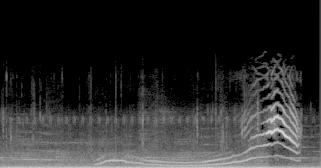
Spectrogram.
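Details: A hungry street kitten gives one long drawn-out meow that starts mid-pitch, sags, then climbs steeply into a shrill, strained peak before cutting off. Low background hum underneath.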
